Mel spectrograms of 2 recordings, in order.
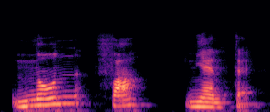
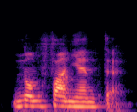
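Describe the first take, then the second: First: Slow, pause after "Non fa", then "niente"; word by word. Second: "Non fa niente" joined as one block; words brought together. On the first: Teacher separates the phrase for learners, word by word. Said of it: "We never pronounce individual words". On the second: Teacher shows a block of words, run together. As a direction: slowly link "Non fa niente" without gaps. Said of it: "we bring them together". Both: Shown as a demonstration.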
